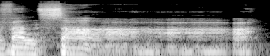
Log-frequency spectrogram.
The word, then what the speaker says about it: Van Saar: The Van Saar. You have to pronounce the double A there. So, the Van Saar, they have very advanced technology, but it comes at a terrible price.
